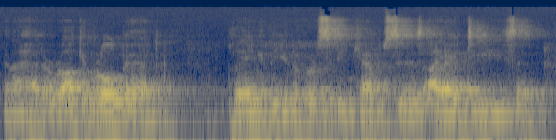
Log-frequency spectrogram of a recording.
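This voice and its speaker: Band leader, forties, slight Nepali accent; easygoing, halting stage chat, distant and roomy. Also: male voice, mid-range voice. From grew up in Nepal. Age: 40s. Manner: relaxed, halting, many fillers. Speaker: band leader introducing the group. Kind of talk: casual stage talk to a congregation. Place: large church hall. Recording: echoey hall from far off.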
